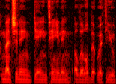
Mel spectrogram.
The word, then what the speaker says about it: gaintaining: Gaintaining.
